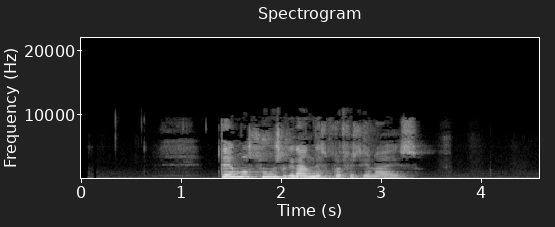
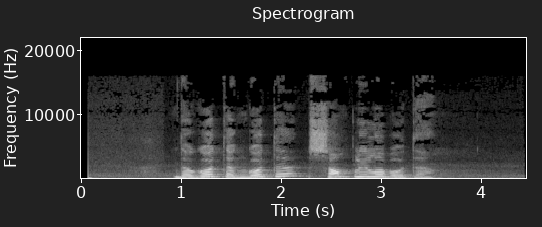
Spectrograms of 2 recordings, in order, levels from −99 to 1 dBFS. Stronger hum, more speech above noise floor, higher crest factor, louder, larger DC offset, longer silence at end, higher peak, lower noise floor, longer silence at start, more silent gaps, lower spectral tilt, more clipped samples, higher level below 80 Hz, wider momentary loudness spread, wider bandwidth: neither; first, 46 dB vs 32 dB; about the same, 18 dB vs 18 dB; about the same, -23 LUFS vs -24 LUFS; neither; first, 1.25 s vs 0.9 s; about the same, -8 dBFS vs -8 dBFS; first, -69 dBFS vs -56 dBFS; first, 1.4 s vs 0.1 s; neither; about the same, -4.5 dB/octave vs -4.5 dB/octave; neither; second, -80 dBFS vs -56 dBFS; about the same, 14 LU vs 13 LU; second, 10 kHz vs 16 kHz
